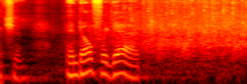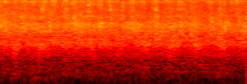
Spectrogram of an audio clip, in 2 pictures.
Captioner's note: applause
